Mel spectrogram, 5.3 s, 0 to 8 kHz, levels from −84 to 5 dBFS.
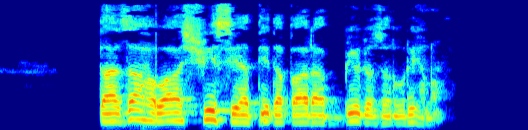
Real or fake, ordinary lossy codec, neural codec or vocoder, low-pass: fake; MP3, 32 kbps; codec, 16 kHz, 4 kbps, FreqCodec, larger model; 7.2 kHz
